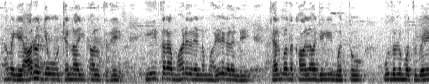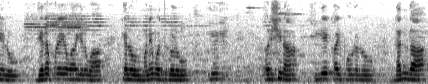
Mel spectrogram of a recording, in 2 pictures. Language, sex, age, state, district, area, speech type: Kannada, male, 60+, Karnataka, Chamarajanagar, rural, spontaneous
